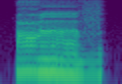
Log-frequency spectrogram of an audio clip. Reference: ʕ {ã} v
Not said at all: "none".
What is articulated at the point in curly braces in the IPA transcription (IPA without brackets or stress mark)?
ã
